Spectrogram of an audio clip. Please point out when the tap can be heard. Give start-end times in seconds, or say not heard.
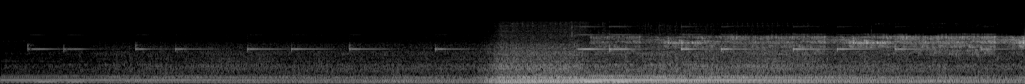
5.8-10.2.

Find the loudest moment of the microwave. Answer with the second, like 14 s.
6 s.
